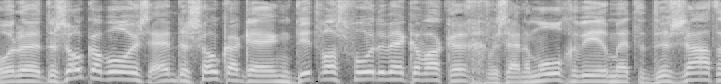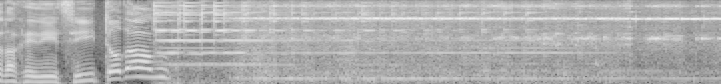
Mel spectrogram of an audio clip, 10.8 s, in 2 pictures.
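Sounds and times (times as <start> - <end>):
speech: 0.0 - 7.7
metallic whine: 6.6 - 10.8
intercity train running on rails: 6.7 - 10.8.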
